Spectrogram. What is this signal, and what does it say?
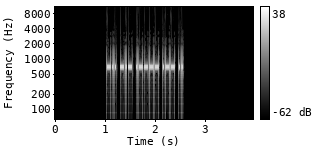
Morse code, heard as a keyed tone, about 44 wpm, 700 Hz. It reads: DK1WI
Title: Call Signs - 45wpm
